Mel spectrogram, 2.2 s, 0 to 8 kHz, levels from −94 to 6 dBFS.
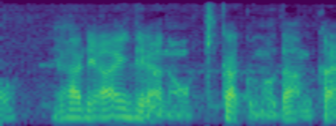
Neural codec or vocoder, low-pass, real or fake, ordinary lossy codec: vocoder, 22.05 kHz, 80 mel bands, HiFi-GAN; 7.2 kHz; fake; none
